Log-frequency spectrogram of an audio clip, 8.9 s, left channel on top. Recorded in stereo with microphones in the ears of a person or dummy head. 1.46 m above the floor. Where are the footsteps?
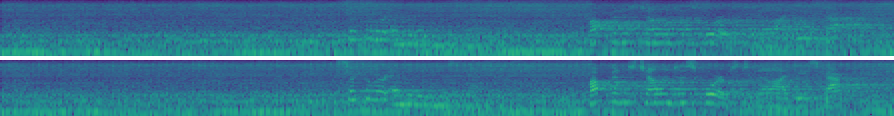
No footsteps in this recording.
